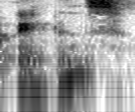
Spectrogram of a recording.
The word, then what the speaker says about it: patent: And then there are patents. Patent, both are correct pronunciation, US, UK, English.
